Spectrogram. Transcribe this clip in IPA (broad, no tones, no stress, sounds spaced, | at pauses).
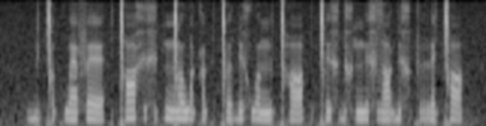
ɡ͡b ɪ ǀ ʌ k w æ f ɛ | ǀ ɑ x ɪ x ɪ k ŋ͡ǀ ʌ w ɑ k ɑ k ǀ ə ɗ ɪ x w ʌ ŋ ə ǀʰ ɑ | ǀ ɪ x d ə x ŋ ɪ x z ɑ ɠ ɪ x ə k r ɛ ǀ ɑ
